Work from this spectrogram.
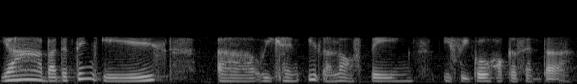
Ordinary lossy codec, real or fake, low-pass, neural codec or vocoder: none; real; 3.6 kHz; none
